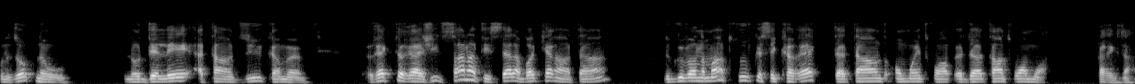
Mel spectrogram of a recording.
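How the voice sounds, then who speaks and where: Dry and close with no echo, the recording captures a man with a fairly high pitch and a dark, mellow tone who speaks at a fairly slow pace, with ordinary pitch variation and long, frequent pauses. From Montreal, Quebec. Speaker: gastroenterologist. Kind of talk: interview.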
